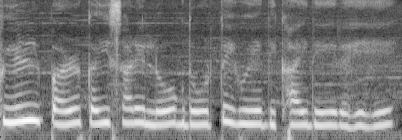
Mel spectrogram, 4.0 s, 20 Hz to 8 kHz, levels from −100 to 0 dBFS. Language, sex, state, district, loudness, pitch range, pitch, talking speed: Hindi, female, Assam, Kamrup Metropolitan, -13 LUFS, 250-280 Hz, 260 Hz, 165 wpm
